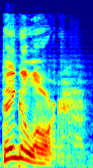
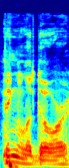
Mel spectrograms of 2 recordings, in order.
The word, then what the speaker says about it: Pingalore: And before finally I was reminded by JJ that it was not Pingalador, it was Pingalore.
